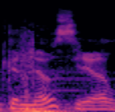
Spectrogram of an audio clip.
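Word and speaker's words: Gnosia: tonight you'll be fine i wasn't sure if it was genocida or nausea because gn is usually can end with the silent g if that makes sense it's a fascinating spin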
